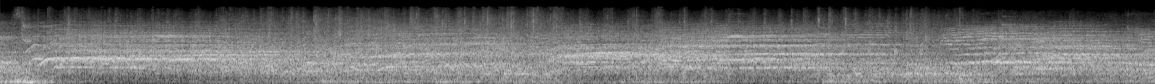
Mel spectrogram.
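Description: A crowd of young spectators cheers and chants loudly in a large echoing hall.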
